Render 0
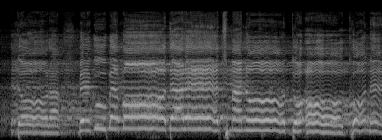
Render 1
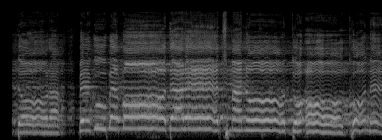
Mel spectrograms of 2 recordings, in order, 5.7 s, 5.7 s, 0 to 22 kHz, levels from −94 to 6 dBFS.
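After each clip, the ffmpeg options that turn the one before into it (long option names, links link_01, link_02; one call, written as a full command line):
ffmpeg -i in.wav -af "agate=range=-40dB:threshold=-41dB:ratio=16:detection=peak,volume=-6dB" out.wav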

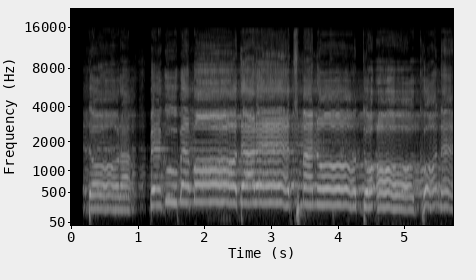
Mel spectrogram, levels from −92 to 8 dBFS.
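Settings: ffmpeg -i in.wav -af "asubboost=boost=4.5:cutoff=51,volume=1.5dB" out.wav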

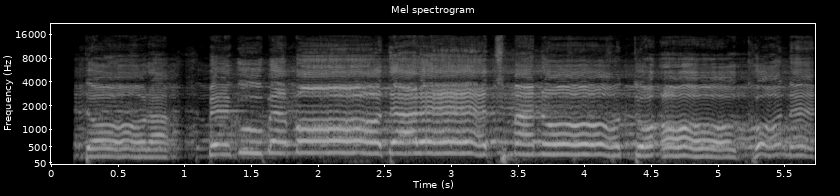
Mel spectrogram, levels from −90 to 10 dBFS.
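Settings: ffmpeg -i in.wav -af "aecho=1:1:820:0.112,volume=9dB" out.wav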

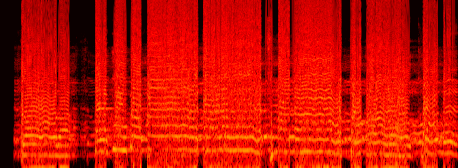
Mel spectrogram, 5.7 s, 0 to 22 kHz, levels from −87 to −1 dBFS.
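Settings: ffmpeg -i in.wav -af "alimiter=limit=-17dB:level=0:latency=1:release=97,aeval=exprs='(mod(15*val(0)+1,2)-1)/15':channel_layout=same,volume=-3.5dB" out.wav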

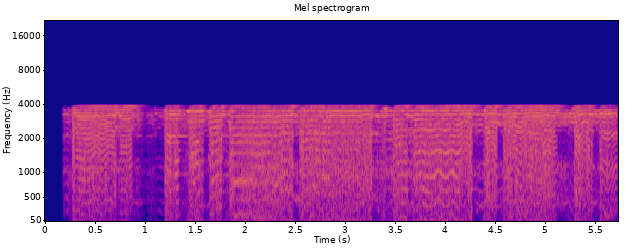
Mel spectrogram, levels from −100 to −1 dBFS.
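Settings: ffmpeg -i in.wav -af "lowpass=frequency=3200:width_type=q:width=0.5098,lowpass=frequency=3200:width_type=q:width=0.6013,lowpass=frequency=3200:width_type=q:width=0.9,lowpass=frequency=3200:width_type=q:width=2.563,afreqshift=-3800,volume=-1.5dB" out.wav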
